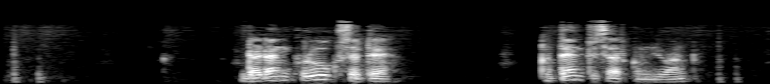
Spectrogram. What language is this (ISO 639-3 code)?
bsk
